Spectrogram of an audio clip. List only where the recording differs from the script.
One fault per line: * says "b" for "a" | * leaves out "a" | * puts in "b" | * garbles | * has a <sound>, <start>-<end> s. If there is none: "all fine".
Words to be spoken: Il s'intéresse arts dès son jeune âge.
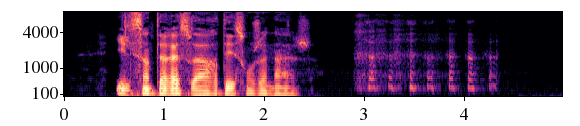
* has a laugh, 2.9-4.4 s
